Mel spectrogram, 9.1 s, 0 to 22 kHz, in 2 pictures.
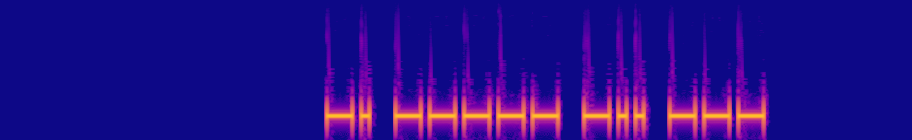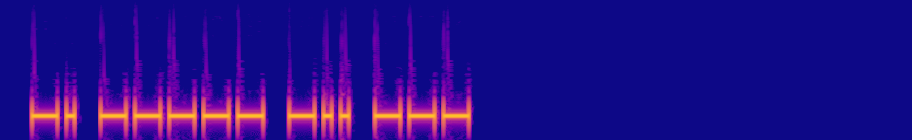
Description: Morse code, heard as a keyed tone, about 28 wpm, 700 Hz. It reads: N0DO N0DO
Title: USA Call Signs - 4 Characters - Repeated 2x - 28wpm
